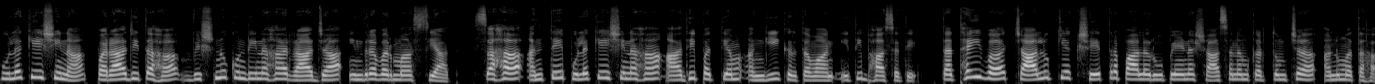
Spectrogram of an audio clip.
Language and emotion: Sanskrit, neutral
